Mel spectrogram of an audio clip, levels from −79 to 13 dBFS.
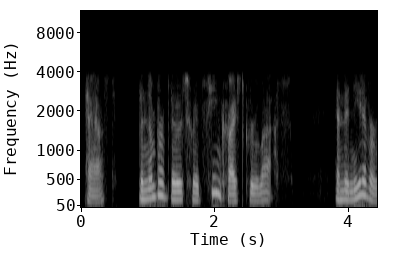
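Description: Speech runs through a GSM full-rate codec for the whole clip. The sound is buzzy and gravelly throughout, and the damage is plainly audible. The codec builds each voice from a vocal-tract model driven by a regular pulse train, and it keeps only a thinned excitation. That causes the rough, rasping texture. The band is narrow, roughly 150 Hz to 3.6 kHz, with nothing above 3.8 kHz. The coarse quality fits the 13 kbps full-rate mode.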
